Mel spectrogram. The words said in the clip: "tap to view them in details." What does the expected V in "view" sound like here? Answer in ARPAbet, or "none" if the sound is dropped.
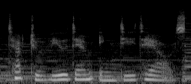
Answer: V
